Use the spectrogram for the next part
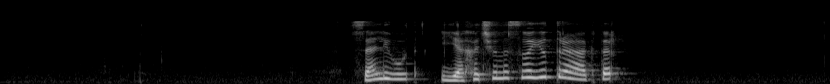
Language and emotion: Russian, positive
